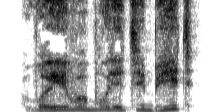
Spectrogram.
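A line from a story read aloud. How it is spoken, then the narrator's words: Whispered question. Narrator (Russian): Почему-то шепотом спросил Пузан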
